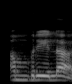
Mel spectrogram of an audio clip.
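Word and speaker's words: umbrella: तीसरा है अंब्रेला। यहां पे यू से शुरू हो रहा है और इसके बाद दो कोसोनेंट आ गए। ठीक है? तो यहां पर भी हम इसको अ का उच्चारण करेंगे। यू के लिए अंब्रेला।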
